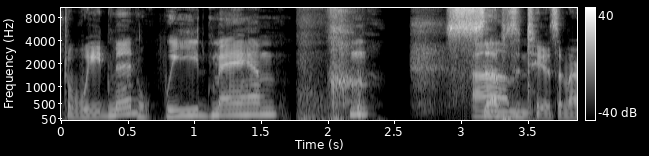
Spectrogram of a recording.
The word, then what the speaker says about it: Weidman: uh w d m an which could be widman or Weedman depending on which how which depending on your pronunciation and either one felt right so I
